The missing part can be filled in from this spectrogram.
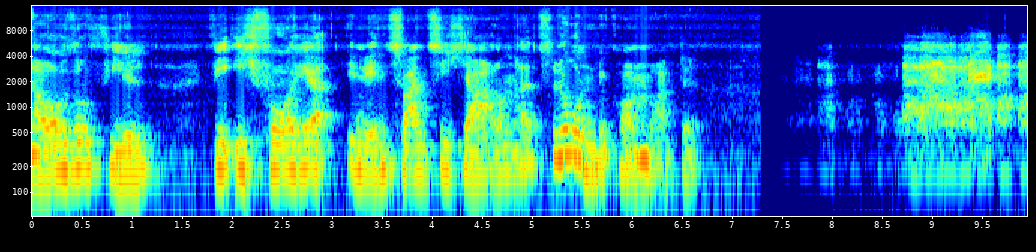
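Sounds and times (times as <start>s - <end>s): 
speech: 0.0s - 6.8s
flock of geese honking and cackling: 7.5s - 9.9s.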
